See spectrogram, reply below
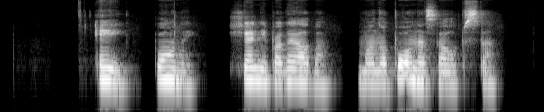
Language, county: Lithuanian, Kaunas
